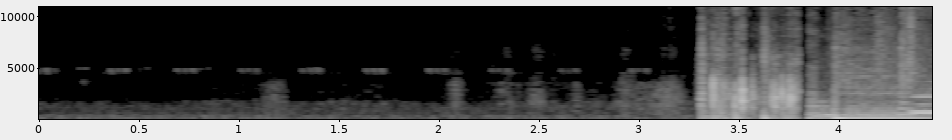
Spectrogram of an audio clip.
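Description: A cricket chirping faintly, about three short high chirps a second. A little over three seconds in, loud end-card music cuts in abruptly.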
